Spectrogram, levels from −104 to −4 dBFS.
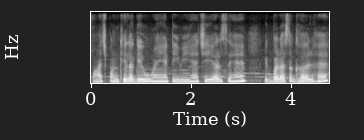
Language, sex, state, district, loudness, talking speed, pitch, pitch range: Hindi, female, Chhattisgarh, Raipur, -16 LUFS, 175 wpm, 230 Hz, 220-240 Hz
